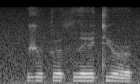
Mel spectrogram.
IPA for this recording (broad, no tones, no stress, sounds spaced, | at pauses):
ʒ ʏ k ø θ ð e tʲ ə˞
